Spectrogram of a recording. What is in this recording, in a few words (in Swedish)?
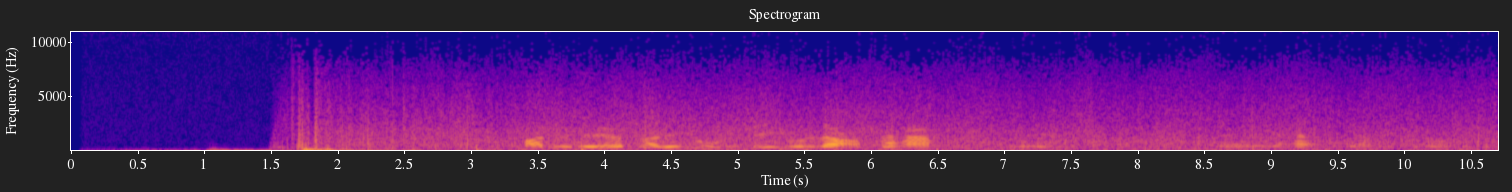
Gårdby, dialekter, sagor; Folkminnen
